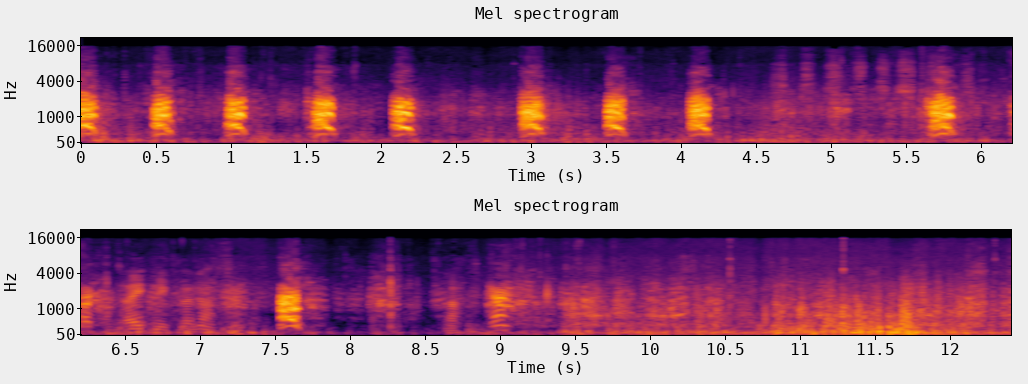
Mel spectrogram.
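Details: German Shepherds out on a winter wander near Hawick, Scotland: a quick run of evenly spaced loud barks for four seconds, then scattered softer barks, ending in rumbling wind or handling noise.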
